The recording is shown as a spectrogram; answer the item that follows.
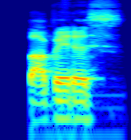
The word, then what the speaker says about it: Barbados: So shout out to all the Caribbean, you know, talking about St. Vincent and the Grenadines, St. Lucia, Barbados, and it's Barbados, not Barbados. Everybody from like the U.S. says Barbados, it's really Barbados. That's how they say it here.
